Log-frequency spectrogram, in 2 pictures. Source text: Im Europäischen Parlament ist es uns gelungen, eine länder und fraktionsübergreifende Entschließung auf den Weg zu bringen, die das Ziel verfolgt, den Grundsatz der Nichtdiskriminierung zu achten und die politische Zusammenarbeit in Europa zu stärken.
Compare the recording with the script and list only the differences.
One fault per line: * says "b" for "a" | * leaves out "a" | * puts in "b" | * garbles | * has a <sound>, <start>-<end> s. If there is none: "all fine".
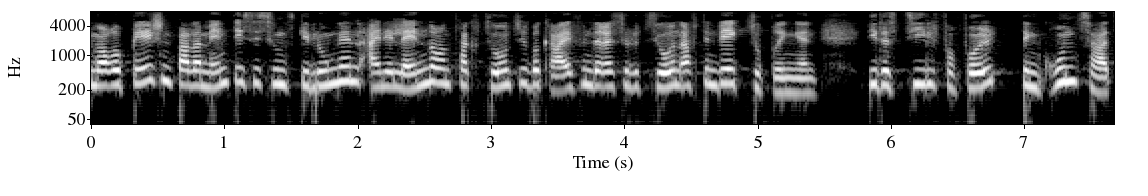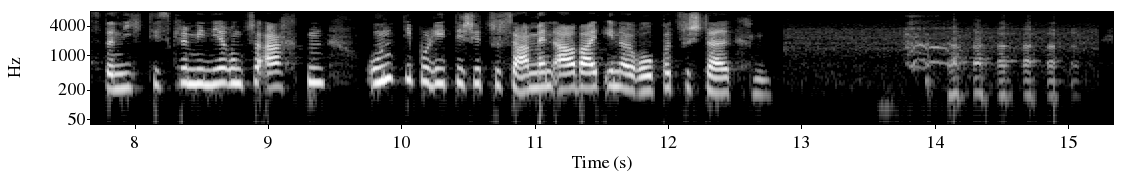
* has a laugh, 13.6-15.1 s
